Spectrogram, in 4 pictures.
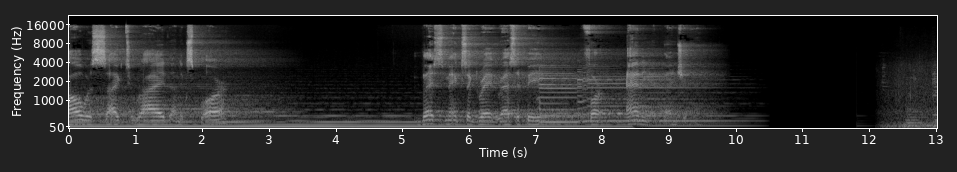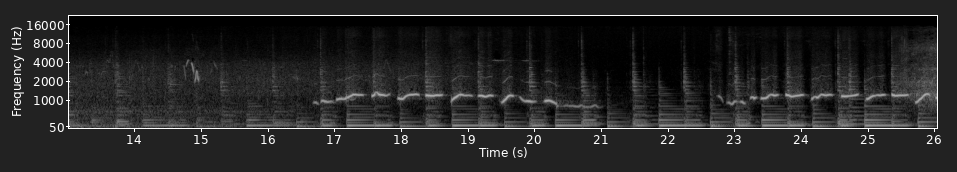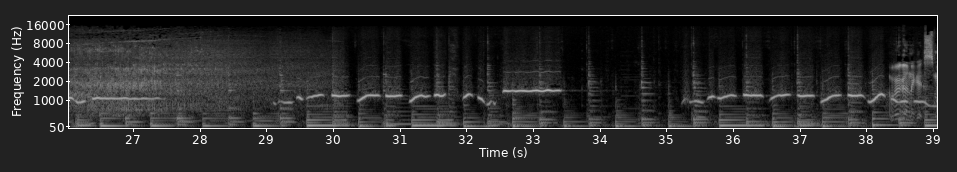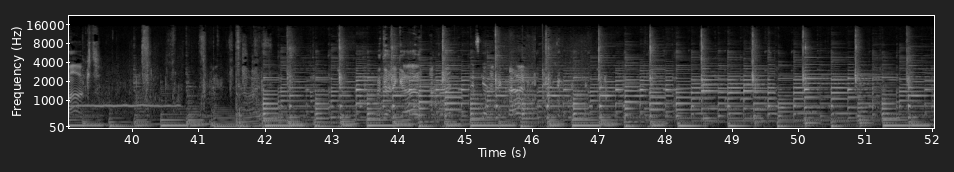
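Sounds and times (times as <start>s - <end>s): whistled tune: 16.4s - 21.2s, 22.7s - 34.0s, 35.1s - 41.1s
hissing wash: 25.6s - 30.0s
low bass beat: 39.5s - 52.0s.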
